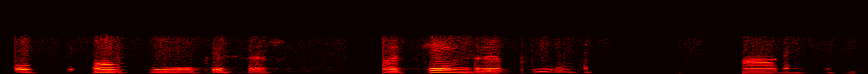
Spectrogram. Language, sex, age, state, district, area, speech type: Telugu, female, 30-45, Andhra Pradesh, Nellore, urban, conversation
